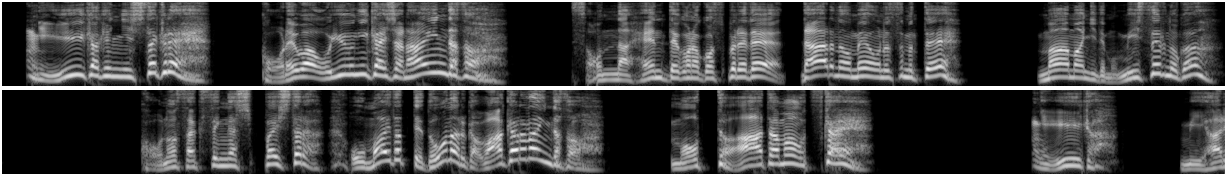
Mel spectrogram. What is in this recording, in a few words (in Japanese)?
外画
